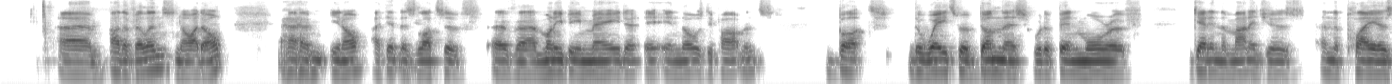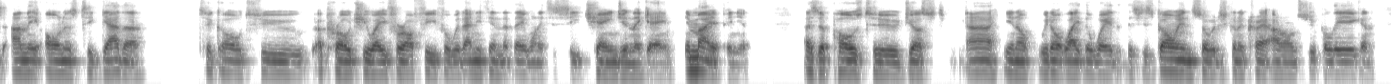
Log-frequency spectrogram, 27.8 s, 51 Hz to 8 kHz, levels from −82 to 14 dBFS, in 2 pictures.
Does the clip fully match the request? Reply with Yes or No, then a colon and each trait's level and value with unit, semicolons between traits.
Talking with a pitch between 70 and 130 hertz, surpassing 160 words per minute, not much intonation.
Yes: low, 105 Hz; average, 200 wpm; narrow, 1.4 semitones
